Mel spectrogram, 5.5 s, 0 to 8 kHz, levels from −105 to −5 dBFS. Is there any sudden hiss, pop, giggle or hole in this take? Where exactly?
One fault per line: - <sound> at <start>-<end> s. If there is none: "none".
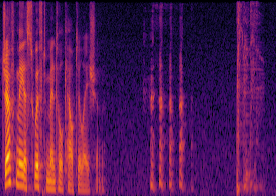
- laugh at 2.9-3.9 s
- thud at 4.7-5.3 s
